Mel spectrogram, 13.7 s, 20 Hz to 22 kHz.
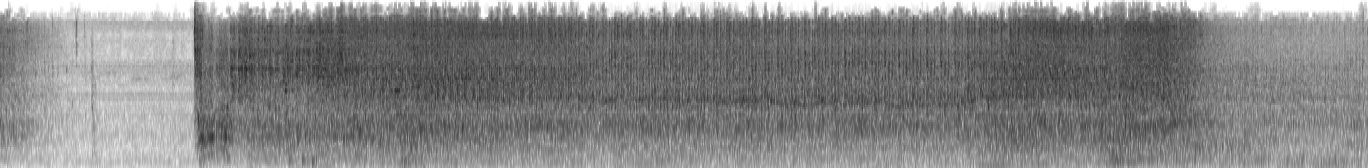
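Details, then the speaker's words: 1973 Chevrolet Vega notchback survivor, 5,401 original miles, factory 140 CI four-cylinder, oil changed: starter catches quickly, then steady even idle with no knocks or misses; engine runs smoothly. "When you come to Jeff Schwartz, you're usually used to hearing something that blows your mind, but this little baby, we'll let it idle"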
